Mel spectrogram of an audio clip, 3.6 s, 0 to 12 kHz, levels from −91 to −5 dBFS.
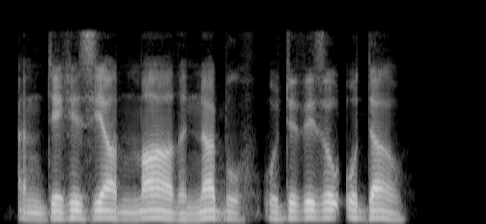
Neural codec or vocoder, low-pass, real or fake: codec, 16 kHz, 0.5 kbps, FunCodec, trained on LibriTTS, 25 frames a second; 7.2 kHz; fake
